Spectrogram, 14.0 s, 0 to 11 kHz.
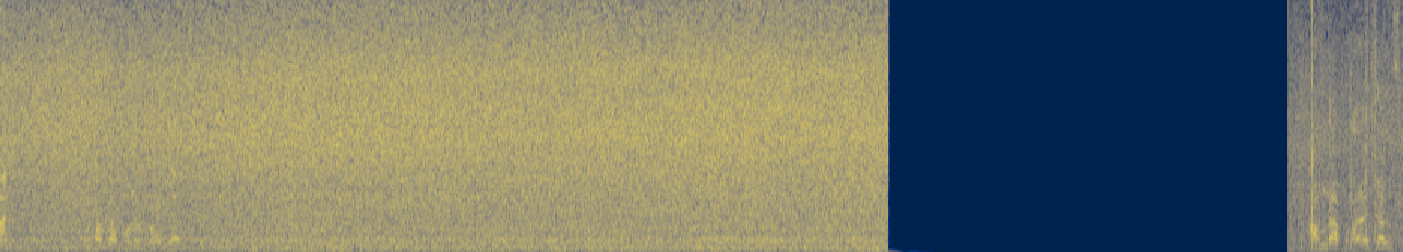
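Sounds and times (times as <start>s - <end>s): water pouring down waterfall: 0.0s - 8.9s, 12.9s - 14.0s.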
